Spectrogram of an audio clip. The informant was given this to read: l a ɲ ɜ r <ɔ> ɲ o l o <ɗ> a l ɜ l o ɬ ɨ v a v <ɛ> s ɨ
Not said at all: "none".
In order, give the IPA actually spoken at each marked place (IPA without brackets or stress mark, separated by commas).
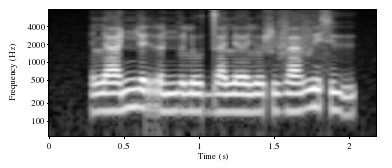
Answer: ɔ, d̪, e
